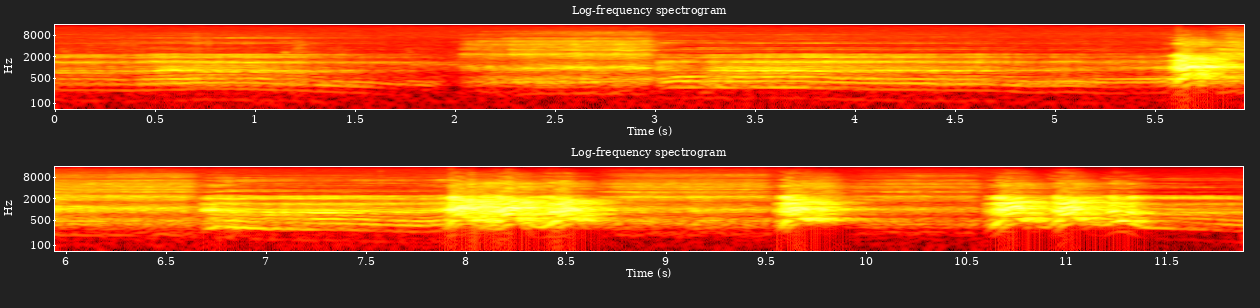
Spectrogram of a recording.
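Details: German Shepherd guard dog on alert: sustained rumbling, harmonic growls broken by several loud, rough, explosive barks, several of them in quick succession near the end.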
